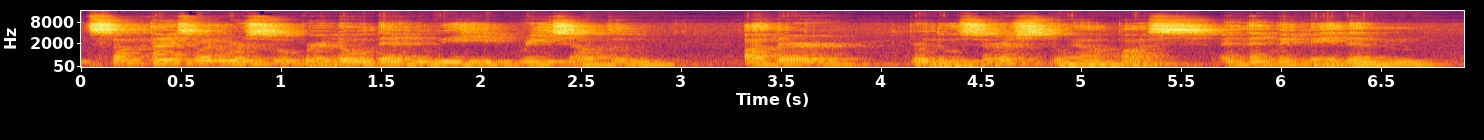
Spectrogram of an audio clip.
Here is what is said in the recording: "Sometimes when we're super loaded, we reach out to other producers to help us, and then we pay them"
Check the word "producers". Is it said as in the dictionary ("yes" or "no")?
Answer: no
